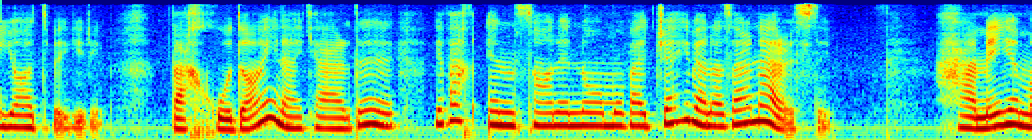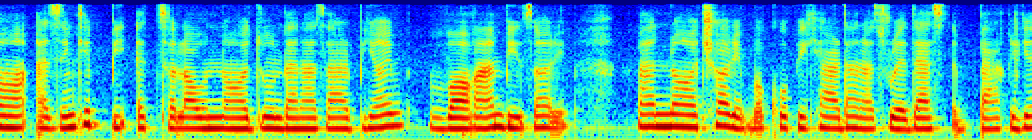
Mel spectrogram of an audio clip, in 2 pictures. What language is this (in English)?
Persian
